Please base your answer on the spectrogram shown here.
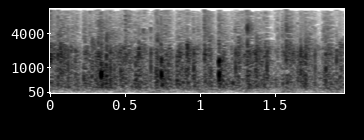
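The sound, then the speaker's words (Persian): An audience applauding while waiting for a master musician to take the stage, dense, steady clapping with a few sharper individual claps standing out. “ملت هم نشسته بودن که استاد بره بالای سن ساز بزنه، همه همچین دست میزدن.”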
